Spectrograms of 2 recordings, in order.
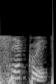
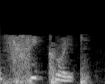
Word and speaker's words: secret: 它不读 secret, 它读 secret, secret, secret. 好，那么我们的重音不一样，元音也不一样。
